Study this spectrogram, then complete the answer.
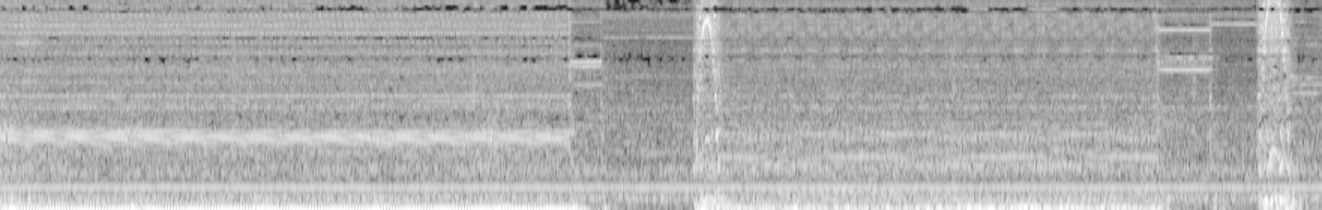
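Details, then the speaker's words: Onefinity CNC probing for Z with the router brought down over the probe, probe lights on: steady stepper hum with a faint whine, stopping cleanly after about five seconds; normal Z-probe motion. "check to make sure that my probe lights come on and they do right so now i can probe for z and it will start up right"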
